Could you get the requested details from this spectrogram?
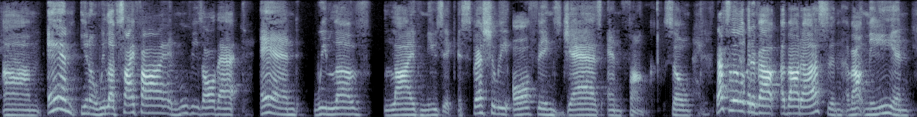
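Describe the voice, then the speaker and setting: A man's voice: fairly high pitch, expressive, slow pace, a bit bright. A man from Canada chatting as a podcast guest, friendly and chuckling, with lots of ums and uhs. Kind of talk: casual chat.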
